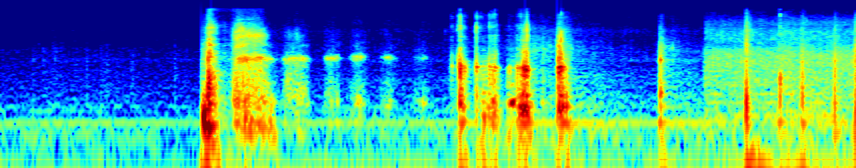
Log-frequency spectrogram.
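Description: A man's sudden, stifled burst of laughter, breath forced out through the nose, trailing off in a run of short breathy pulses.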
